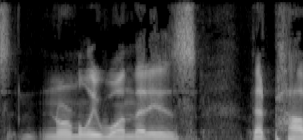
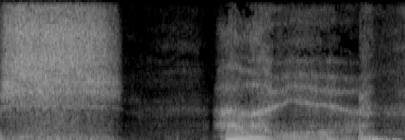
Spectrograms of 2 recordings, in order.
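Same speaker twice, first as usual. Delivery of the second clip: put-on very slow, boozy, drunken whisper; 5 semitones lower, 9 dB quieter than usual. Retelling a wife putting her head on his shoulder: imitating a drunk wife whispering. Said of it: "That's her drunk move".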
